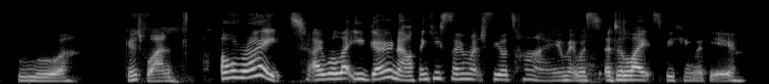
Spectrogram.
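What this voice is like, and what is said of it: Proper British accent. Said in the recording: “You definitely have the best British accent that I've heard in a long time. ... It's so proper. ... I was probably making it a little more proper”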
